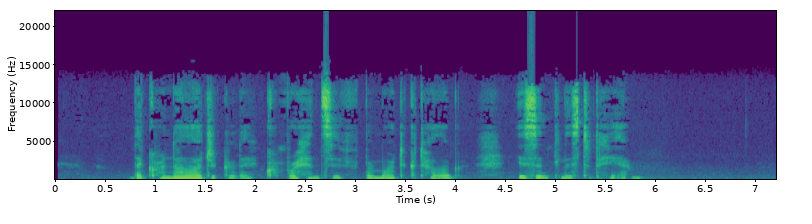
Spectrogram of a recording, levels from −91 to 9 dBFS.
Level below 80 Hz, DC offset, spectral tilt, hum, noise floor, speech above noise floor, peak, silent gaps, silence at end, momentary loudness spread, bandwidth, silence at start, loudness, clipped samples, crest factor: -64 dBFS; under 0.1%; -2 dB/octave; none; -50 dBFS; 33 dB; 0 dBFS; none; 1.35 s; 16 LU; 15 kHz; 0.75 s; -16 LUFS; under 0.1%; 20 dB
